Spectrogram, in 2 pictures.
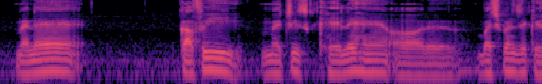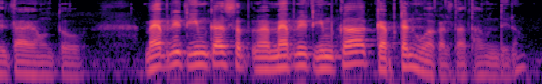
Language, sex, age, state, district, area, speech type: Urdu, male, 30-45, Delhi, Central Delhi, urban, spontaneous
